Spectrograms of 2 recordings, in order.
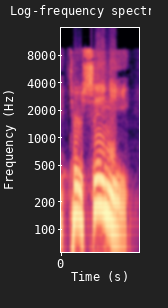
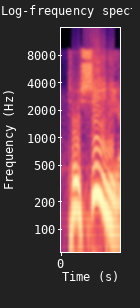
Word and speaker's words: Tersini: I like to say turini tersini did I get it right Justin did you unmute the phone Jeff Justin Y how do you say that last name to tersini tersini I knew I was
